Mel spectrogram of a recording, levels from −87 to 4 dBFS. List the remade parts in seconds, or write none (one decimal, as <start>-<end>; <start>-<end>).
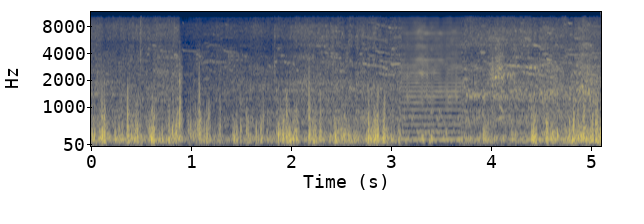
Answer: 3.1-3.7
